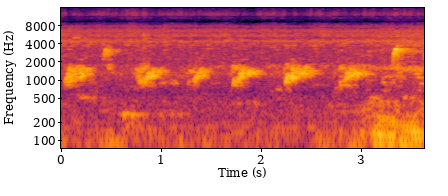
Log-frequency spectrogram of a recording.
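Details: Magpie-robin repeating a short, slightly hoarse note about every half second, six times, then a sharp high whistle, with low rumbling noise underneath.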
